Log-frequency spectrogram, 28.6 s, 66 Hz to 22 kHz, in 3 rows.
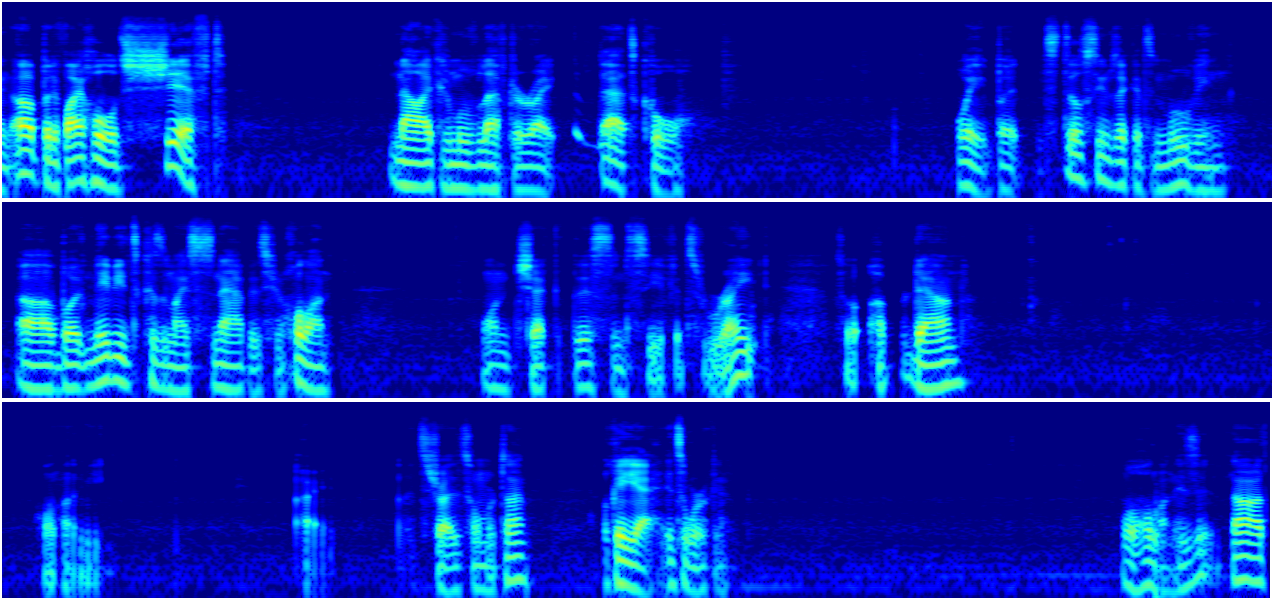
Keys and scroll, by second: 18.0 super+,.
